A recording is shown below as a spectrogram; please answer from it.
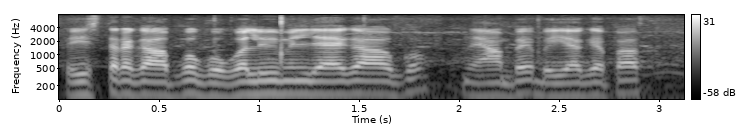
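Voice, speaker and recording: A man's voice: mid-range voice, little pitch movement, fairly quick, highs cut off, faint music behind. Man touring a street market stall. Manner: echoes each price back, says "bhaiya" often. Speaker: vlogger. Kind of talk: casual market walkthrough, repeating prices for viewers. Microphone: handheld phone camera.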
